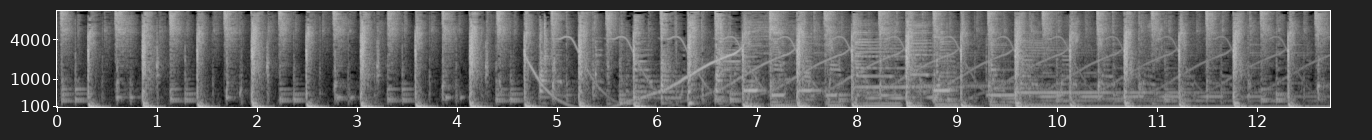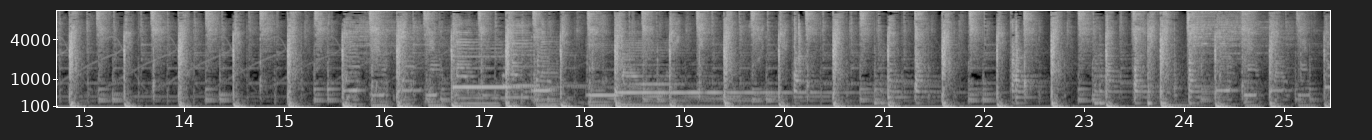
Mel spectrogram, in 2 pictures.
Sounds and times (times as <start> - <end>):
Music: 0.0 - 25.4.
